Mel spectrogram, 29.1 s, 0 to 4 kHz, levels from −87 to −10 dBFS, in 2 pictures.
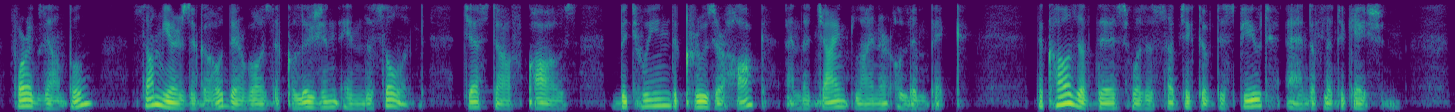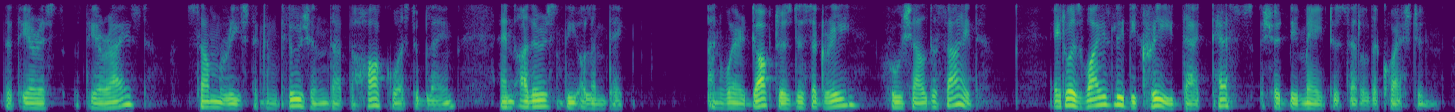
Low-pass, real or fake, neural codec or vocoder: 3.6 kHz; fake; codec, 44.1 kHz, 7.8 kbps, DAC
